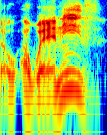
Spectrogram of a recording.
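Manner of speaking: put-on Welsh accent. Suggesting a word is easier to say this way: Welsh accent. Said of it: "if you do it in a Welsh accent".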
